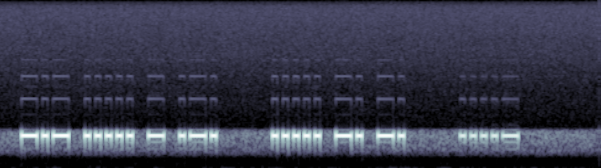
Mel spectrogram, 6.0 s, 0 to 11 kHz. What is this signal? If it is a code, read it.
Morse code, heard as a keyed tone, about 22 wpm, 510 Hz. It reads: K5TR 5NN 4
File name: CW / cqww-cw-k5tr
